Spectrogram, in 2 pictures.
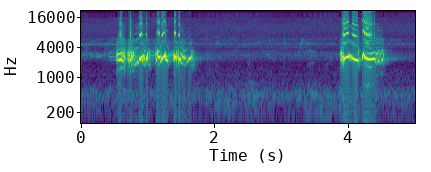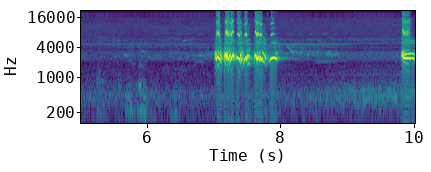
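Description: Eastern Bluebird song: short bursts of soft, warbling, slightly burry notes, each phrase about a second long, coming every three seconds over a faint low hum.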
